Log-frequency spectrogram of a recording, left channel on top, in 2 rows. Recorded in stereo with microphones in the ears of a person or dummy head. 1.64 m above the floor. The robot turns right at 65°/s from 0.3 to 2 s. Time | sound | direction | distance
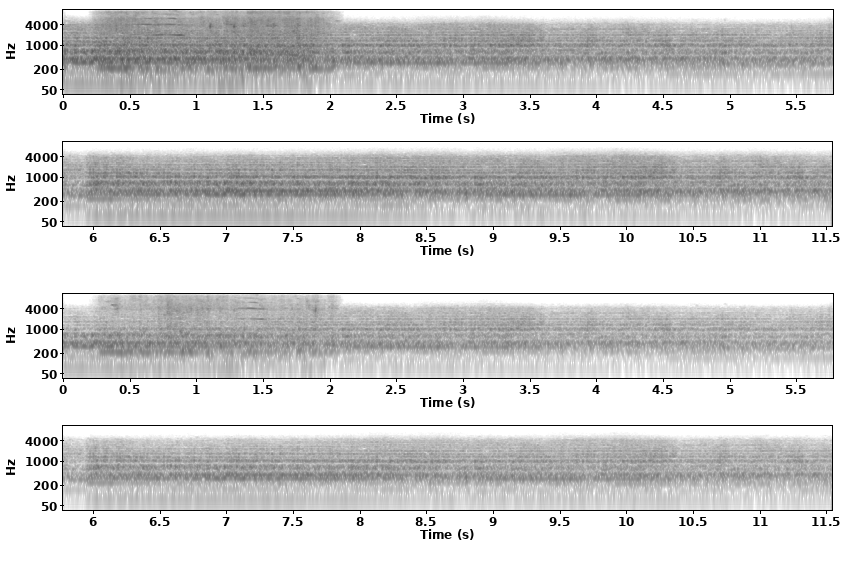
0.0 | a helicopter | 55° left | ?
